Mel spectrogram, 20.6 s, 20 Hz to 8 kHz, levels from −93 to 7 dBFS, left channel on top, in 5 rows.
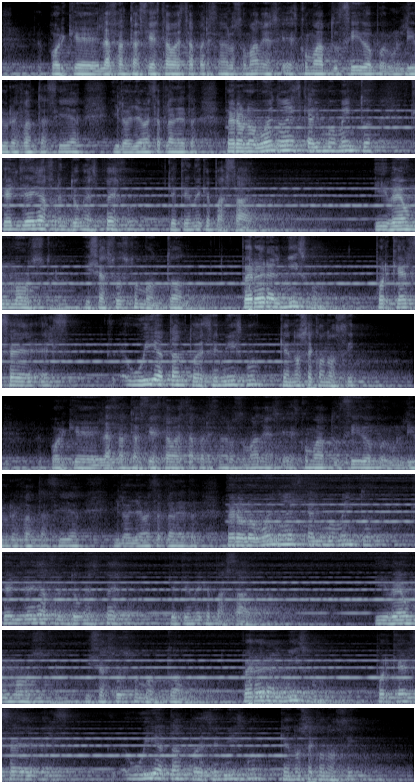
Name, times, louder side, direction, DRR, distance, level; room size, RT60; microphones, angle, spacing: voice 1, 0.5-9.6 9.9-10.8 12.0-14.3 14.8-15.6 16.1-17.3 17.6-20.0, left 3 dB, 85° left, 10 dB, 0.8 m, -29 dB
sound 1, 6.4-19.4, right 3 dB, 50° right, 0.8 m, -38 dB
18.5 x 8.9 x 5.9 m, 2.8 s
head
